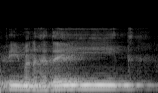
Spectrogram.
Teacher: من میں نون ساکن پڑھا جائے گا، آگے ہا رہا ہے، اظہار ہوگا نون پہ · فی من ہدیت، ہم رک گئے ہیں، یا لین ہے، اس کو نرمی سے پڑھتے ہوئے لمبا کر دیا ہے، لین وقفی یا لین عارض سکون بن گئی ہے.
